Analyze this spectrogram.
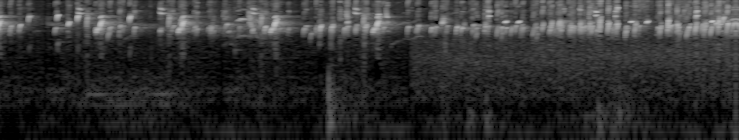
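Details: Goldfinch song played to stimulate other goldfinches to sing: dense, rapid high twittering with sweet chirps and trills running almost continuously, brief pause near the middle, then a steady busy chatter.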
